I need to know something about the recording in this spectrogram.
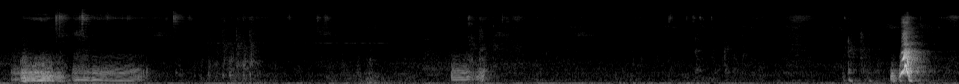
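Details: Lhasa Apso mother and daughter at play together. Low, throaty play growls open the sequence, with brief grumbles in the middle and quiet rustling between them. One sharp bark comes near the end.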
